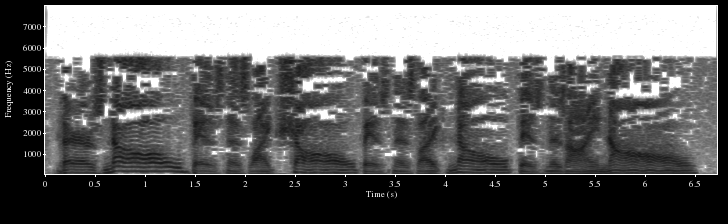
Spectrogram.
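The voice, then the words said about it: Sung imitation of another person's voice. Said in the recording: “hear my Ethel Merman imitation?... Proving that he can sing as well.”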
